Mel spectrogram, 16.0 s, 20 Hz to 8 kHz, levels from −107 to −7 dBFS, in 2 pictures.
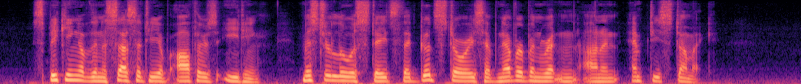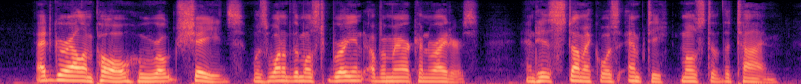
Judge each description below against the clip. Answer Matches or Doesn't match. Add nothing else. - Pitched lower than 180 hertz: Matches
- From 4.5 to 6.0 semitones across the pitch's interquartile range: Doesn't match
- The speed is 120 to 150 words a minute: Doesn't match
